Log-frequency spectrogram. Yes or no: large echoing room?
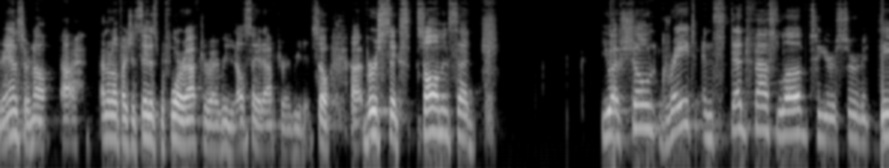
yes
